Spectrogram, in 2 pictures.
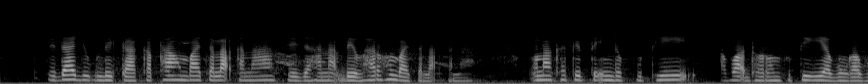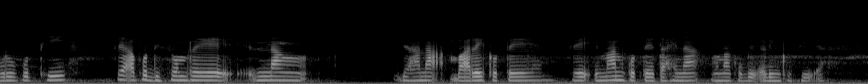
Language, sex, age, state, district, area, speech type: Santali, female, 30-45, Jharkhand, East Singhbhum, rural, spontaneous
